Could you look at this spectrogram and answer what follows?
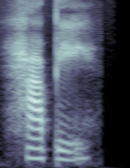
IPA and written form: ˈhæpi (Happy)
